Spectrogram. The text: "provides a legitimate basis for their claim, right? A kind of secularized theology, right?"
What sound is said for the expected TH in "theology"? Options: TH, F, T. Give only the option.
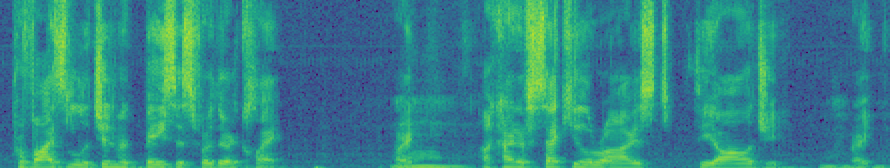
TH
